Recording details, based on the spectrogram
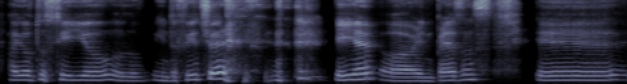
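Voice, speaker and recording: Speaking at a very slow pace, a man with a non-native accent has a fairly high pitch, a dark, mellow tone and fairly even intonation. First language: not English. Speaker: webinar moderator. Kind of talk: closing remarks of online webinar. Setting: online webinar. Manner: halting, many repetitions.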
